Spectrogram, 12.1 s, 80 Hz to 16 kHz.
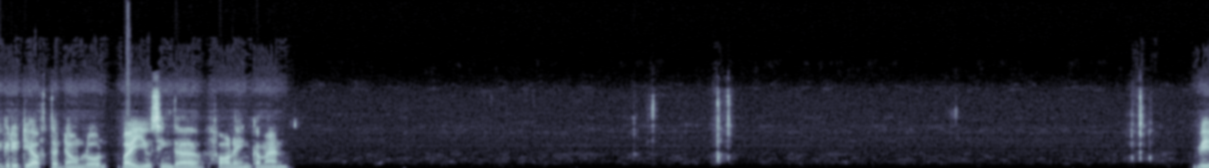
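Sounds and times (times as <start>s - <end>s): keyboard and mouse clicks: 6.3s - 7.4s, 11.2s - 11.6s.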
